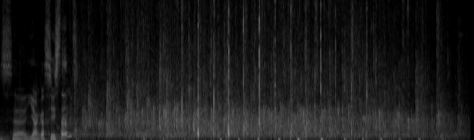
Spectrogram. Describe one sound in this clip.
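Hands clap in applause.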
